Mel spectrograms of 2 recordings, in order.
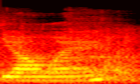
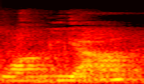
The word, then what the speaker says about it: Wang Ya: Well, my name, like the English pronunciation of my Chinese name is Yahweh, but if you pronounce it like properly, it's Wang Ya.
